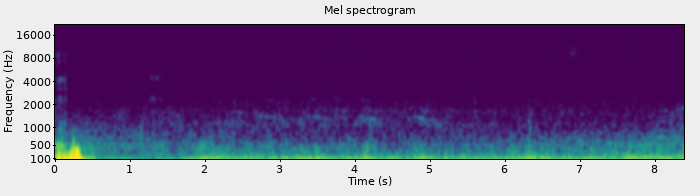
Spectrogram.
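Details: Pet cat kneading and snuggling affectionately on its owner's lap, giving a continuous deep purr that holds evenly, with only a brief thump at the start and faint handling noises.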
